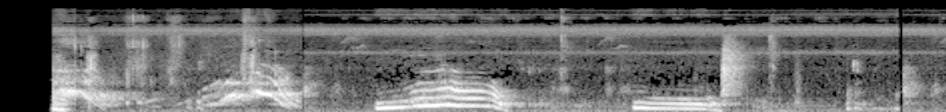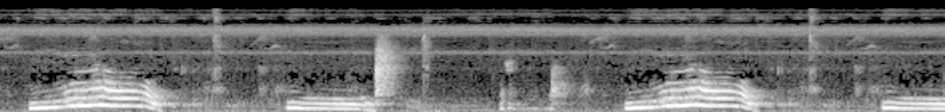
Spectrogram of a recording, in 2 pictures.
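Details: Orangutan calling in a repeated series of rising-then-falling moaning tones, each lasting one to two seconds and coming every few seconds, over a steady high-pitched hiss.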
